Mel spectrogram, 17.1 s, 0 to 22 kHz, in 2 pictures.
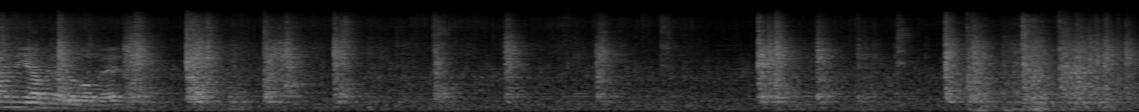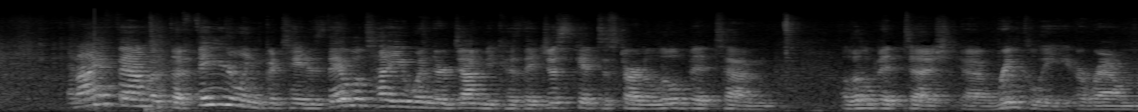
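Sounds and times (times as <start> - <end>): metal tongs scraping baking sheet: 0.0 - 5.1.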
